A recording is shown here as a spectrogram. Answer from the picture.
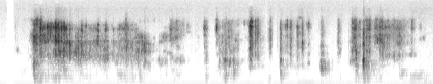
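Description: Kitchen things being handled and moved about: a burst of rustling, then a run of sharp clicks and knocks, as of containers being shifted in a search for ingredients.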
